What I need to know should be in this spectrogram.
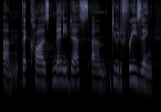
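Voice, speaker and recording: A woman's voice: on the low side, a little slow. A woman testifying earnestly at a committee hearing. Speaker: hearing witness. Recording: hearing room with long reverb.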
